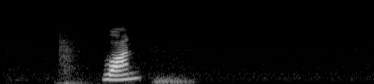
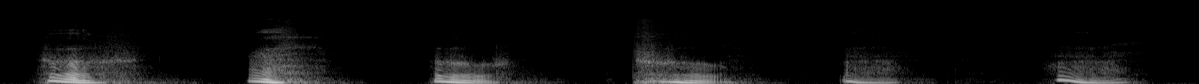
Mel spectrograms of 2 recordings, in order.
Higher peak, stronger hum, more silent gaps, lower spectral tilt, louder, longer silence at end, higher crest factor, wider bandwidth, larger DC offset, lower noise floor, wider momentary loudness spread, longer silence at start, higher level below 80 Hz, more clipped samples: first, -2 dBFS vs -8 dBFS; neither; neither; second, -8 dB/octave vs -9.5 dB/octave; first, -18 LUFS vs -28 LUFS; first, 2 s vs 0.7 s; about the same, 22 dB vs 20 dB; second, 6 kHz vs 8.8 kHz; neither; second, -65 dBFS vs -75 dBFS; first, 26 LU vs 22 LU; first, 0.65 s vs 0.4 s; second, -56 dBFS vs -40 dBFS; neither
